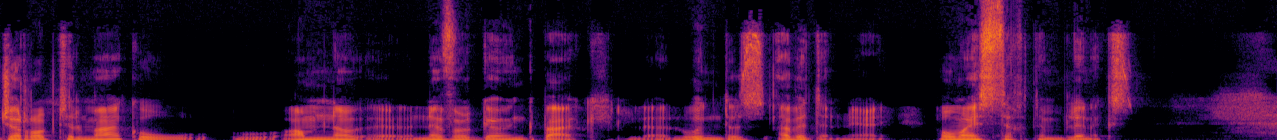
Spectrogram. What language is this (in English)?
Arabic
